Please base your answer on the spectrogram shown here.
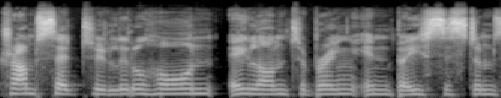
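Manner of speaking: ordinary talk, nothing marked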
